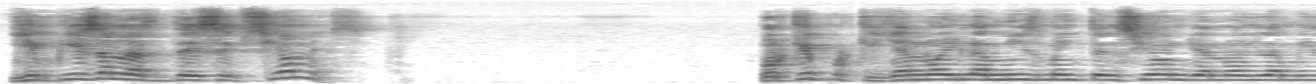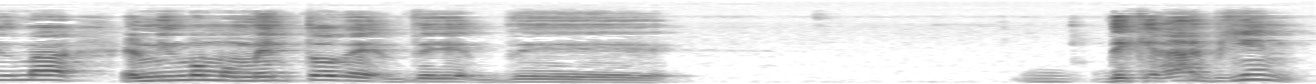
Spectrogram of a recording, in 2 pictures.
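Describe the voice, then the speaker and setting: A man's voice: high-pitched, slow pace, pauses often, darkish tone. A man teaching from the Bible in a conversational way, often checking in with listeners and acting out quoted voices. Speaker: preacher. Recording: echoey room.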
